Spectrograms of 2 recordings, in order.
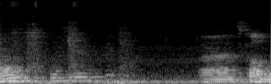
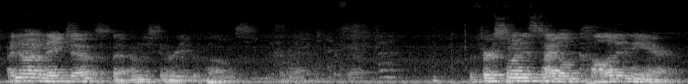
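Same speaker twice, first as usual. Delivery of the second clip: usual speaking voice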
